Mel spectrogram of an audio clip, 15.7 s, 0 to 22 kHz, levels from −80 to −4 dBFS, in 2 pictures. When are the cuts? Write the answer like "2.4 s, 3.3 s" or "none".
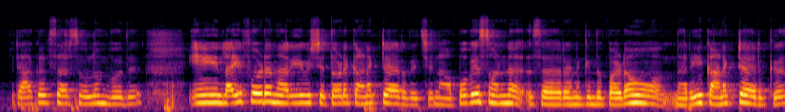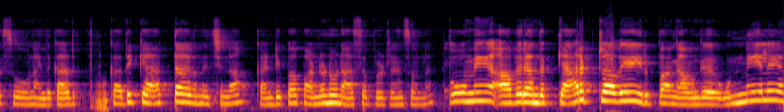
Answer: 12.3 s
